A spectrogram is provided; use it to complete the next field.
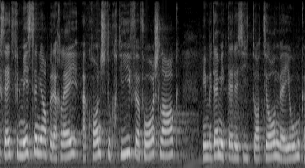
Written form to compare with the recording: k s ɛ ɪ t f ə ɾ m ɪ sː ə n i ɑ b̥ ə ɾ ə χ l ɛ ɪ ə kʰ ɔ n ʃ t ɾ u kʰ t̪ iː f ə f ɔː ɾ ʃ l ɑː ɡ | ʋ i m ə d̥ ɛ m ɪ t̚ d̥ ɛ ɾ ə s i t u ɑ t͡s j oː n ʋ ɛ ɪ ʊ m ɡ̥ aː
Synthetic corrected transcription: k s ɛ ɪ t f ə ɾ m ɪ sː ə n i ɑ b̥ ə ɾ ə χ l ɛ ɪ ə kʰ ɔ n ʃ t ɾ u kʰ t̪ iː f ə f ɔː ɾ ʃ l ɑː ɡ | ʋ i m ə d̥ ɛ m ɪ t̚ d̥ ɛ ɾ ə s i t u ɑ t͡s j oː n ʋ ɛ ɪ ʊ m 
